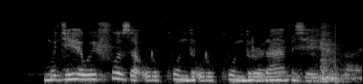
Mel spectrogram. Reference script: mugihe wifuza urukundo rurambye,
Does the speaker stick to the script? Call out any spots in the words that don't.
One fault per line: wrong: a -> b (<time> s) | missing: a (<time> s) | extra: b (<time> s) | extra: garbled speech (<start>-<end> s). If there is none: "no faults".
extra: urukundo (2.0 s)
